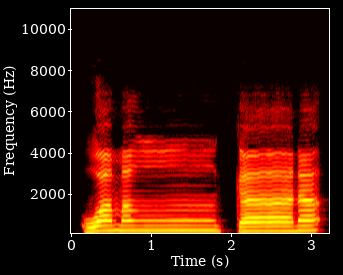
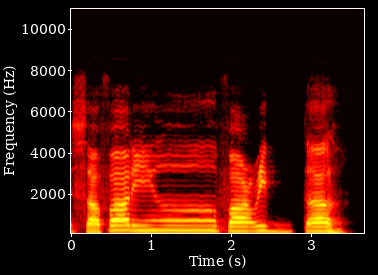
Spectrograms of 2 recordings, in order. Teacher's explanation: नून साकिन हो या नून तनवीन हो, उसके बाद हुरूफ़ इख्फ़ा, ये 15 हरूफ हैं, उनमें से अगर कोई हर्फ आ जाए तो नून साकिन और नून तनवीन को उसके मखरज से पहले अदा करेंगे और आवाज़ नाक में जाएगी।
